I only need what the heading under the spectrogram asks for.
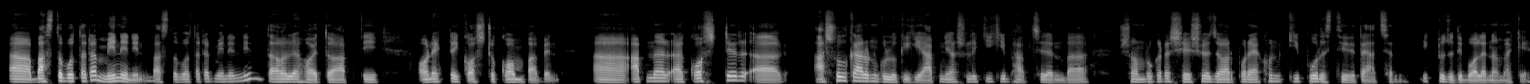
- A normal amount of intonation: Yes, average, 3.5 semitones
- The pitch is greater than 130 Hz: No, low, 125 Hz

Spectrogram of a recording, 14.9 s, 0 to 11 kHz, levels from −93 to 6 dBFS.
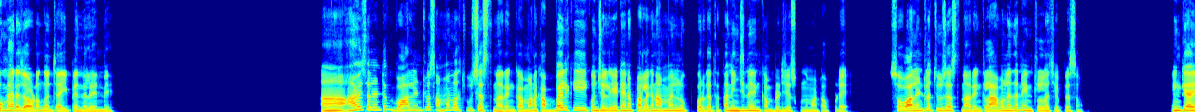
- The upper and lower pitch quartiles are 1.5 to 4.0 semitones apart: No, wide, 5.5 semitones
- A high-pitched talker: No, medium, 175 Hz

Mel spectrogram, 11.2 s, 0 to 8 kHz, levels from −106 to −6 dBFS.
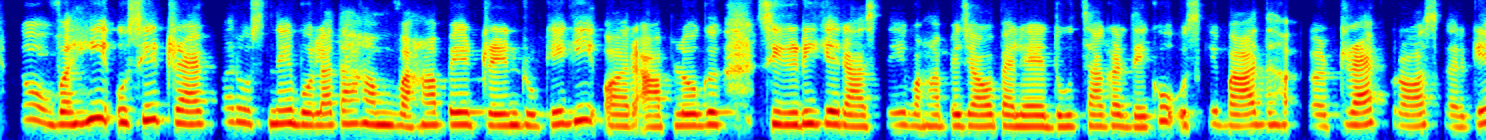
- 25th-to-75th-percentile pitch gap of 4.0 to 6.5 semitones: No, average, 2.9 semitones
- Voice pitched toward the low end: No, high, 220 Hz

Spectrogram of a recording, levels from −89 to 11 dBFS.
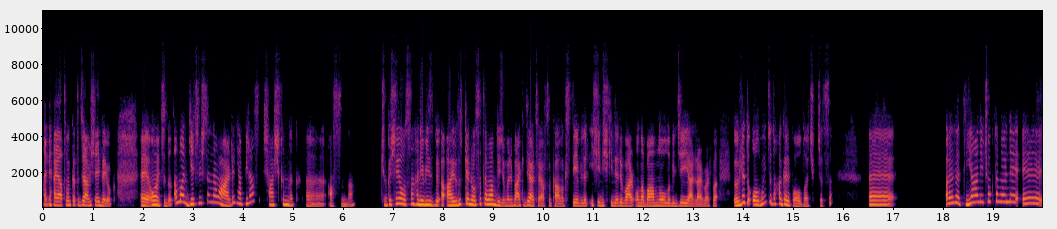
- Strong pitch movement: Yes, wide, 8.0 semitones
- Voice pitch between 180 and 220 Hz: No, high, 230 Hz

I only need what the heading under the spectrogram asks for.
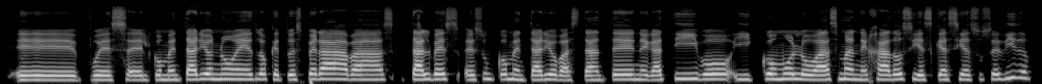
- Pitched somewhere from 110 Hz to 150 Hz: No, high, 230 Hz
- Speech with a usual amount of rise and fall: No, narrow, 2.0 semitones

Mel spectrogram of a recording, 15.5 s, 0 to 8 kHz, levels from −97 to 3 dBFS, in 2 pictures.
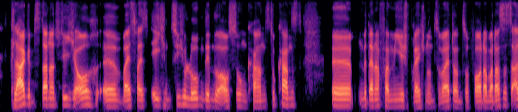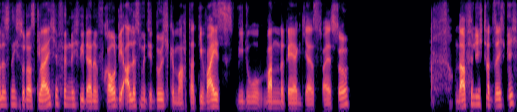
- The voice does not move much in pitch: No, average, 3.2 semitones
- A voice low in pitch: Yes, low, 120 Hz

